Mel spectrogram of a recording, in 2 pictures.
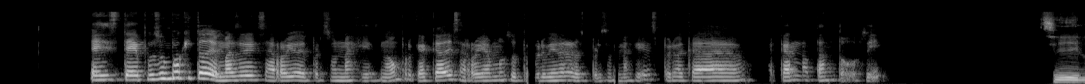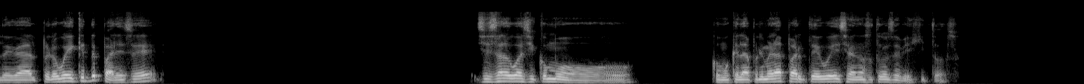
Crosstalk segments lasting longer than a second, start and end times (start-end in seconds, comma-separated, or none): none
